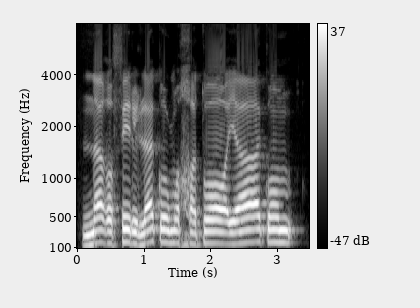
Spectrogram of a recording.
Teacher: خا کو پر پڑھیں گے، خا حروف مستعلیہ میں سے ہے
